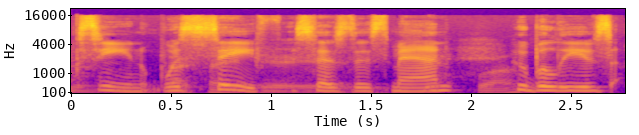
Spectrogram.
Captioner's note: speaking Foreign Language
